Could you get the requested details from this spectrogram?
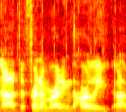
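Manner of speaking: normal talking voice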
